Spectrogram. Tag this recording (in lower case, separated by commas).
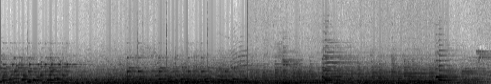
electronica, music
